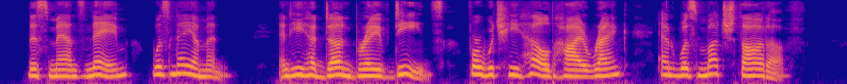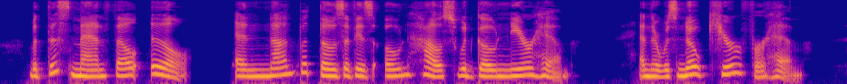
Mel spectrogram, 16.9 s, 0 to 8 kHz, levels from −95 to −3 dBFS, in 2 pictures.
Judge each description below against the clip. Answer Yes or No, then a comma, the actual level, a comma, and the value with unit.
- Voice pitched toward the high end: Yes, high, 205 Hz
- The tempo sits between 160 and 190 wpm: Yes, average, 170 wpm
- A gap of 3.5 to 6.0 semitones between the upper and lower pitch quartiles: No, average, 3.0 semitones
